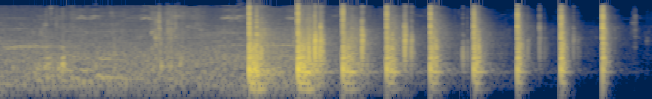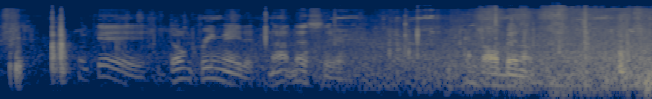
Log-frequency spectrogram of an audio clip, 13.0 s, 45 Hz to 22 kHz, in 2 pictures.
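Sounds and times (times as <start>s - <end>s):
hammer striking metal tool: 2.5s - 5.8s.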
